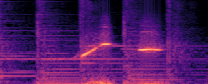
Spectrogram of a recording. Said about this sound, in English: Is it going to be annoying to edit out a whistle? Nah, I'll just leave it in. It's completely out of time.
